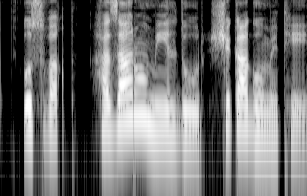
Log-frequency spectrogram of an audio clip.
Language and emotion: Urdu, neutral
